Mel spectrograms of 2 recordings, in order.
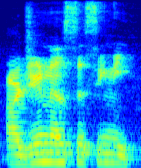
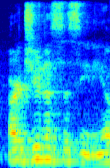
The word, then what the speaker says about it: Arjuna Susini: Arjuna Susini. – Yeah, Arjuna Susini, okay.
